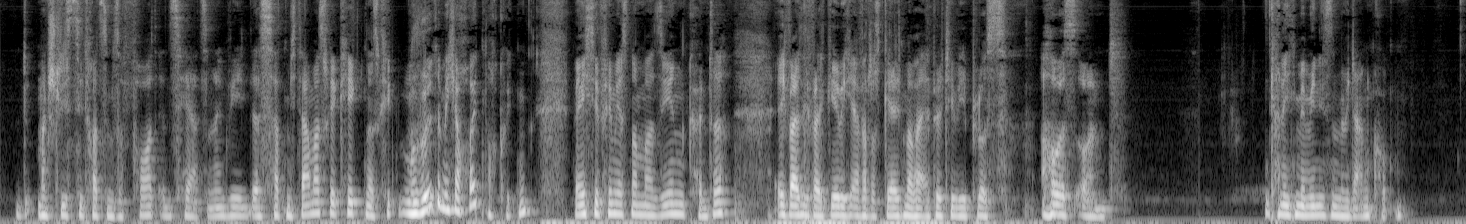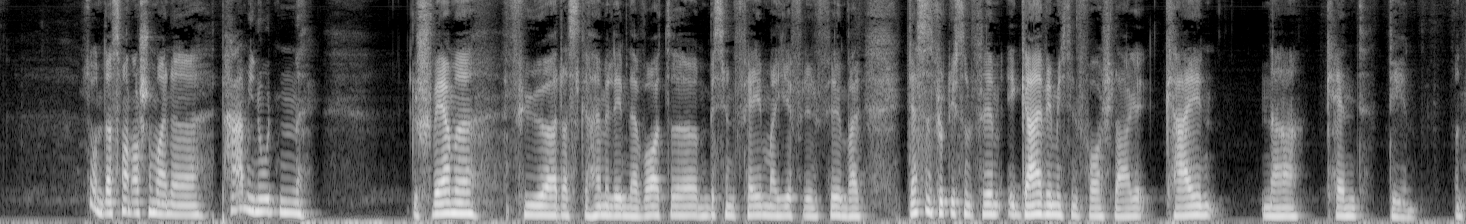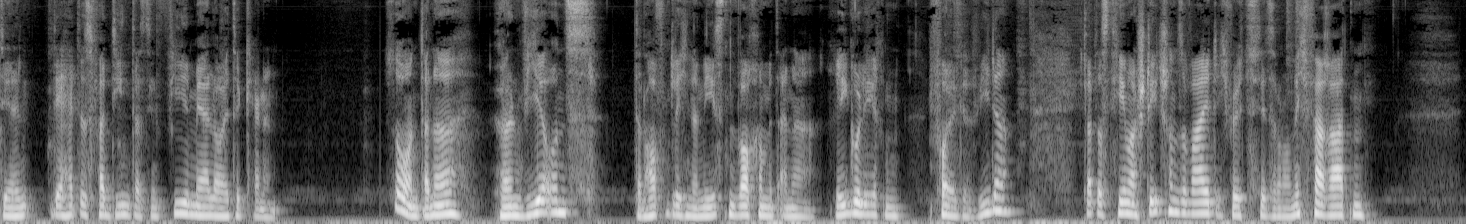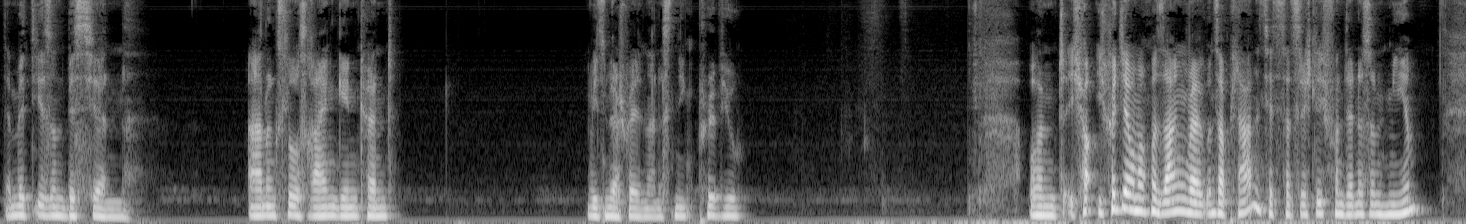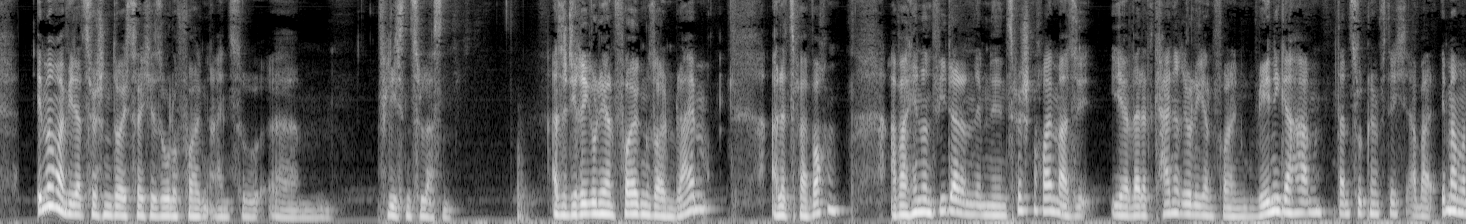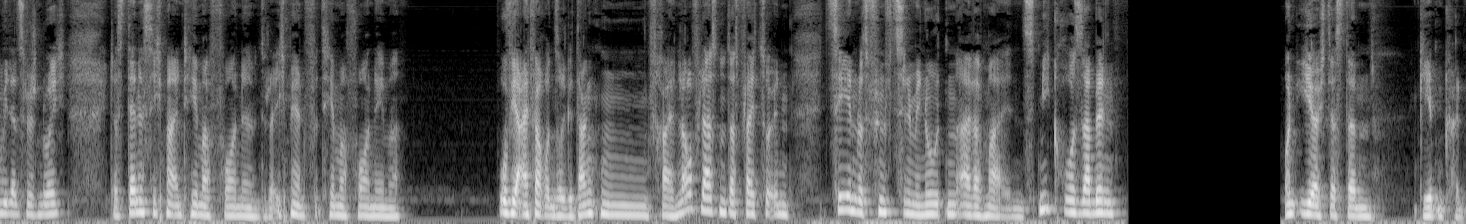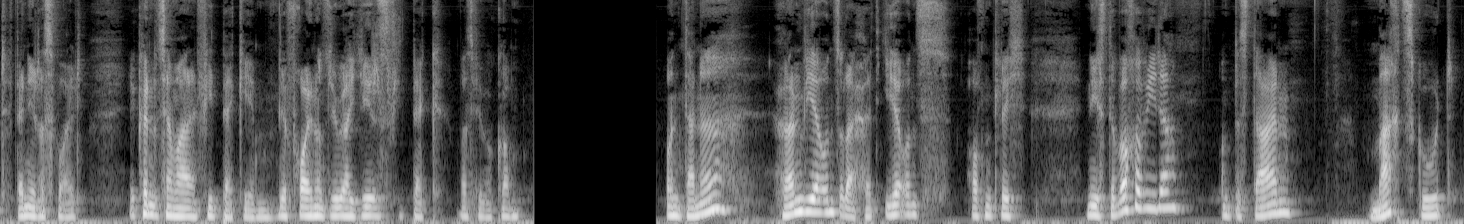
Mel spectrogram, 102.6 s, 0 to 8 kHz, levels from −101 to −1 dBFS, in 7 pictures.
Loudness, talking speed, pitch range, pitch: -19 LUFS, 175 wpm, 110-140 Hz, 120 Hz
